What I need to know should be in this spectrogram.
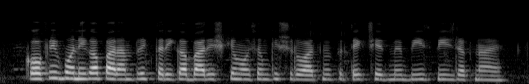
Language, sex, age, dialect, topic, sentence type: Hindi, female, 25-30, Hindustani Malvi Khadi Boli, agriculture, statement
